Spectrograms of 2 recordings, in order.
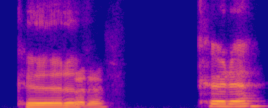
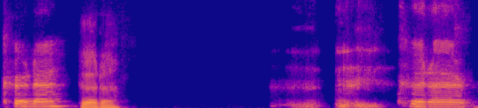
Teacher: there's not like two discernable syllables because we end up saying it fast enough that there's like no Gap there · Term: almost one syllable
